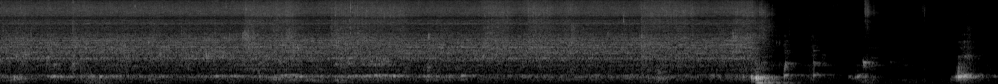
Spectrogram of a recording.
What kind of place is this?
restroom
